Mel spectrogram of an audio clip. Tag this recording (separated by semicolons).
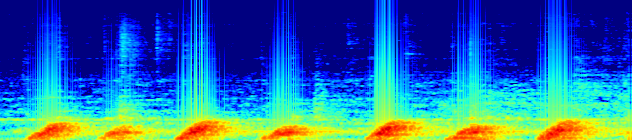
cartoon; wiggle; funny; fun; walk; legs; silly; foley; wobble; wobbles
